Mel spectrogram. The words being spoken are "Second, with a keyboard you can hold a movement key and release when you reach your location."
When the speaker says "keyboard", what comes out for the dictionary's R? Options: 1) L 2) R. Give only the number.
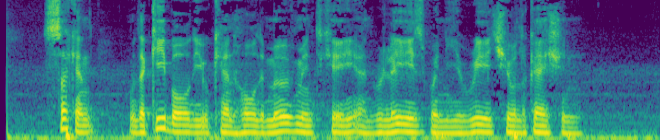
1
